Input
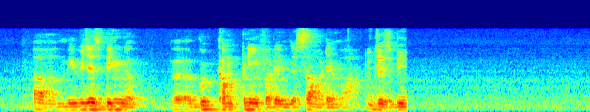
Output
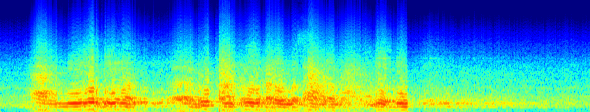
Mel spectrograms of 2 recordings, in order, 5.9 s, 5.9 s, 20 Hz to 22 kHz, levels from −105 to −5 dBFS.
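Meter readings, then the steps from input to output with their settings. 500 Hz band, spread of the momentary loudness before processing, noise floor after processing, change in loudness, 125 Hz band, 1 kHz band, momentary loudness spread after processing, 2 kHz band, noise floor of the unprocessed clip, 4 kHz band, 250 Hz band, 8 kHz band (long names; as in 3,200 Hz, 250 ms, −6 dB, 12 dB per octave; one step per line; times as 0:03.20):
−2.0 dB, 10 LU, −45 dBFS, −2.5 dB, −9.5 dB, 0.0 dB, 18 LU, −3.5 dB, −50 dBFS, −10.5 dB, −1.5 dB, can't be measured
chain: spectrum averaged block by block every 50 ms
low-pass filter 1,400 Hz 12 dB per octave
mains-hum notches 60/120/180/240/300/360/420/480 Hz
on a send: feedback delay with all-pass diffusion 487 ms, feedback 46%, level −15 dB
on the sum: asymmetric clip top −21.5 dBFS
linear-phase brick-wall high-pass 200 Hz
in parallel at −2 dB: downward compressor, threshold −38 dBFS, peak gain reduction 19 dB
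on the sum: echo ahead of the sound 38 ms −16 dB
transient designer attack −7 dB, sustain −2 dB
windowed peak hold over 17 samples
level +2.5 dB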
